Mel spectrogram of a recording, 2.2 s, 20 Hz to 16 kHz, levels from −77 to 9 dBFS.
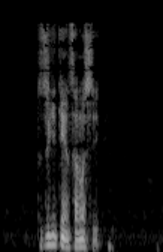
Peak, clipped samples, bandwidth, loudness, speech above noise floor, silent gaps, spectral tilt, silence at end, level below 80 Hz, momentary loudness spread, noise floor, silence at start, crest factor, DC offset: -8 dBFS; under 0.1%; 12 kHz; -26 LUFS; 43 dB; none; -4 dB/octave; 0.7 s; -54 dBFS; 13 LU; -68 dBFS; 0.5 s; 22 dB; under 0.1%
